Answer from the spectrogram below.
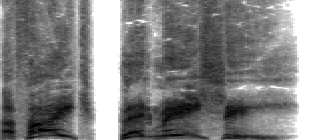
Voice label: Male Dwarf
